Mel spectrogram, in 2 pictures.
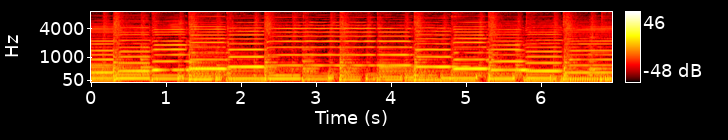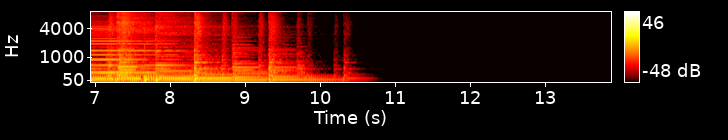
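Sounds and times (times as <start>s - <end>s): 
D minor pentatonic scale played over one octave: 0.0s - 9.8s.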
